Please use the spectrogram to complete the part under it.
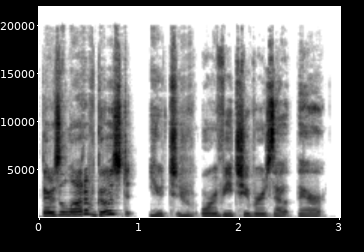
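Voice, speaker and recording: A woman chatting casually on a livestream in a playful, cute anime-streamer manner, animated and repeating phrases for emphasis. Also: a little high, normal speed. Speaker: VTuber livestreamer.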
